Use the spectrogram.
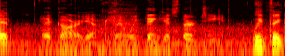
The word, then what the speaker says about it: Ekar: Shifter, we got Ekar? Is that how you say it? Ekar, yeah.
